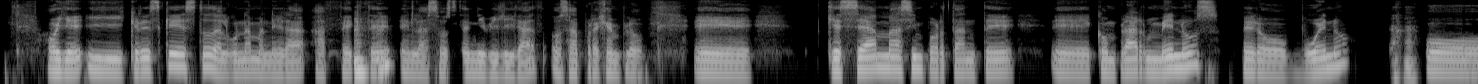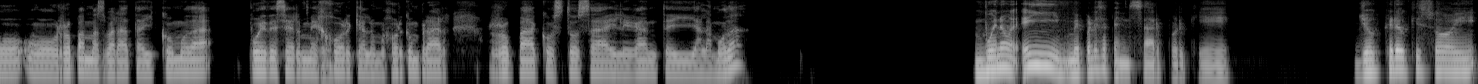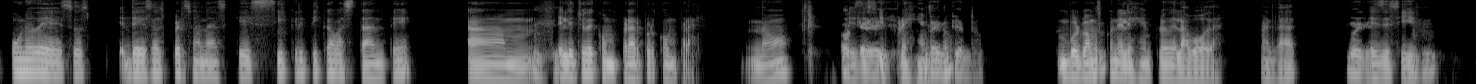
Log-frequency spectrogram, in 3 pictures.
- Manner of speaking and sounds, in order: none
- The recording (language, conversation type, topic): Spanish, podcast, ¿Qué pesa más para ti: la comodidad o el estilo?
- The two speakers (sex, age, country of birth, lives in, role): male, 30-34, Colombia, Netherlands, guest; male, 35-39, Mexico, Mexico, host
